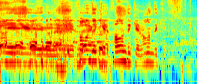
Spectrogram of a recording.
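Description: Several men laugh loudly close by.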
